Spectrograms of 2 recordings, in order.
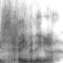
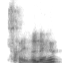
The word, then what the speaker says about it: Scheveningen: The Frisians pronounce it differently because we have a different melody to it. It's simple, and we don't do the this way. We do deeper.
